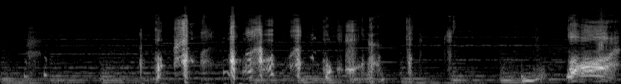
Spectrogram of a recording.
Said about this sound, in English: You hear like a slurping of a liquid and then like a cough that sprays.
